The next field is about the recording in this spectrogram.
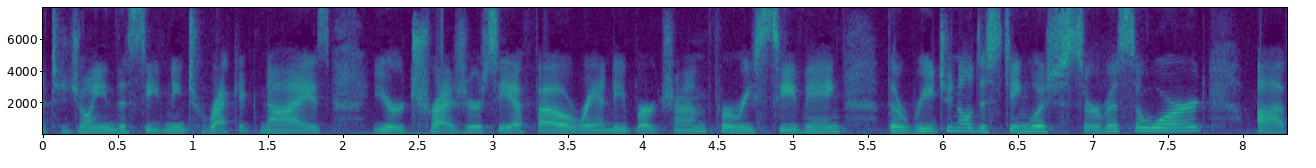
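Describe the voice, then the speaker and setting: A middle-aged woman, a school finance association director, giving a measured award presentation at a board meeting with many "uh" pauses. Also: on the low side, pushed and bright. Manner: measured, with frequent "uh" fillers. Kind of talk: formal award presentation speech. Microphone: without a working microphone, projecting.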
